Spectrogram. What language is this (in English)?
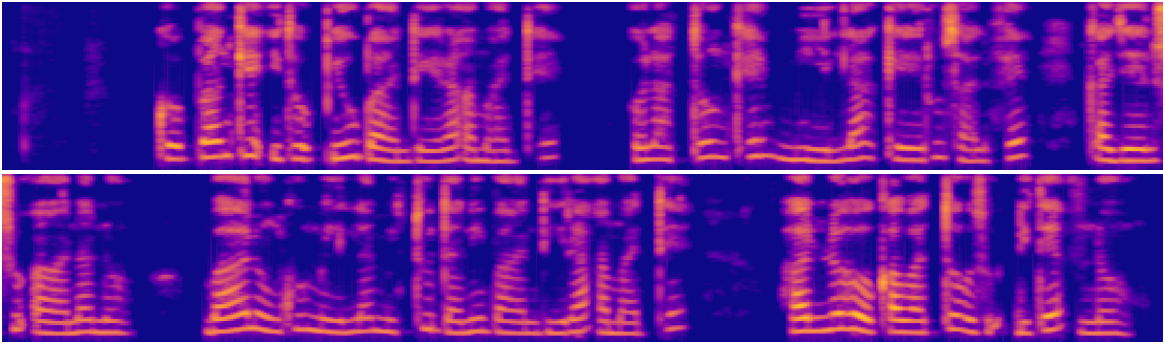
Sidamo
